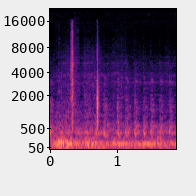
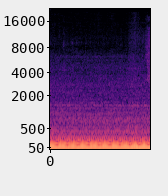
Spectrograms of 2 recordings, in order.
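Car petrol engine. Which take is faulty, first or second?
first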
